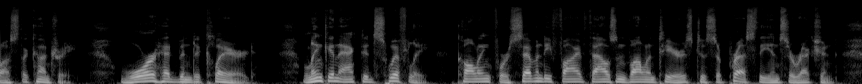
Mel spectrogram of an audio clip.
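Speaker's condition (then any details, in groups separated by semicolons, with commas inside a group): No condition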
